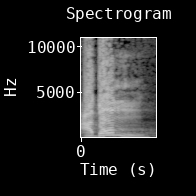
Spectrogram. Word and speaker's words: adón: vez que decimos señor estamos pronunciando la palabra adom dice no es adonay no adonay es mi señor adón es señor y la palabra adón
